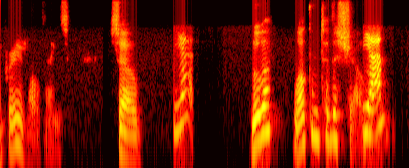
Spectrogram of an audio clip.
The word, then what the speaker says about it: Luba: My name is Luba, which is a very typical Russian name.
